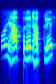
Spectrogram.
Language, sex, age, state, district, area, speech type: Hindi, male, 30-45, Uttar Pradesh, Chandauli, rural, conversation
